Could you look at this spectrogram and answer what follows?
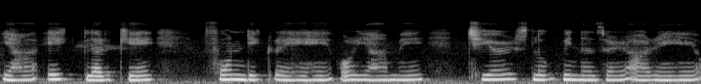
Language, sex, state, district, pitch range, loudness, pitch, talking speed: Hindi, female, Arunachal Pradesh, Papum Pare, 200-225 Hz, -14 LUFS, 210 Hz, 155 wpm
